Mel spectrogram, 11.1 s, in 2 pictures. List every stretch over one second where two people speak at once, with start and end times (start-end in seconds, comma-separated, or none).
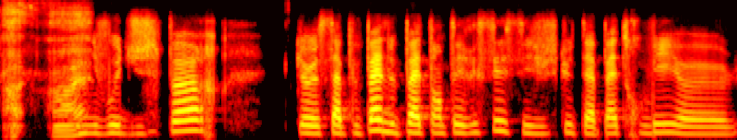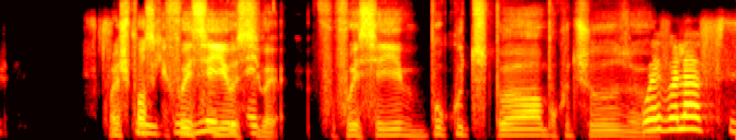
6.3-7.6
